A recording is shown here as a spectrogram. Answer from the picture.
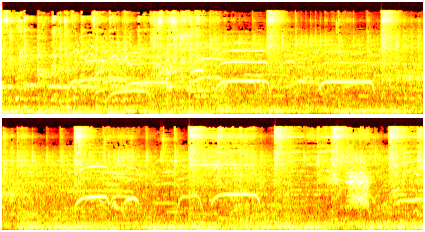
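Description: Pop dance track played loud over a hall's sound system, with heavy bass and hard beat hits, while audience members scream in short whoops over it.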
